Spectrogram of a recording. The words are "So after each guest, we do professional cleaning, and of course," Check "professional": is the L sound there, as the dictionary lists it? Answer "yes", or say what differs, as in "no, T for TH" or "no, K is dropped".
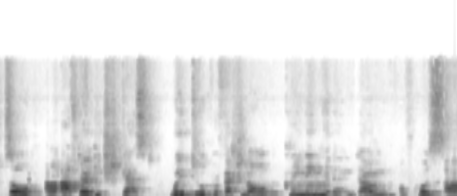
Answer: yes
